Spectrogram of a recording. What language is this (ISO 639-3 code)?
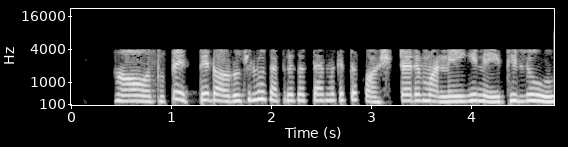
ori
